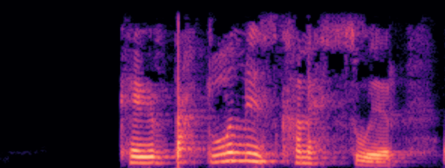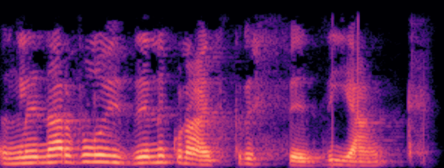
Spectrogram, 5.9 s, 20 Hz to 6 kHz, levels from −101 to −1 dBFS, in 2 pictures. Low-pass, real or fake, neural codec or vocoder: 5.4 kHz; real; none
